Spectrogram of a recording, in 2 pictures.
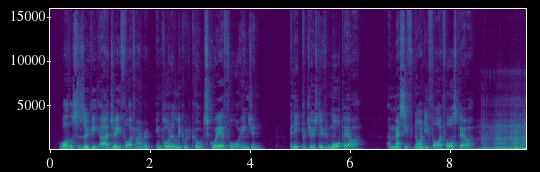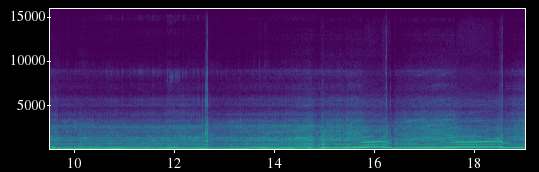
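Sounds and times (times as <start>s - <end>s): motorcycle engine accelerating: 8.6s - 19.0s.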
